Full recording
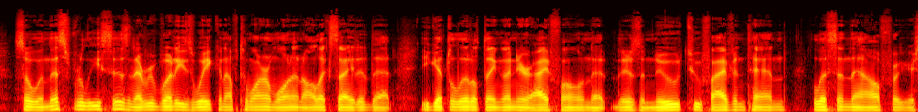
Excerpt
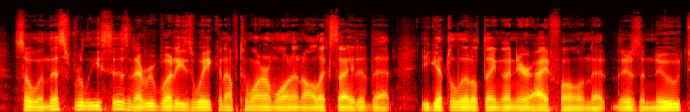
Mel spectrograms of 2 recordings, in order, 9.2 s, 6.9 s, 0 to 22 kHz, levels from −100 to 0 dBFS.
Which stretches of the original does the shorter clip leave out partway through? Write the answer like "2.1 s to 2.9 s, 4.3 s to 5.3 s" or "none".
none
